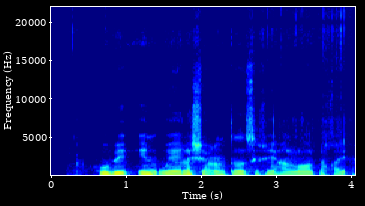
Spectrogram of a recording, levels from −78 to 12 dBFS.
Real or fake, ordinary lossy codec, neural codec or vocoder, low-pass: real; none; none; none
